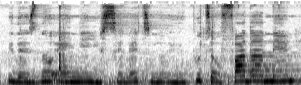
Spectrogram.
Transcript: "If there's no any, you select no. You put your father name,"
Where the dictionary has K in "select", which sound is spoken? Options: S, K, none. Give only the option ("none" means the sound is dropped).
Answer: none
